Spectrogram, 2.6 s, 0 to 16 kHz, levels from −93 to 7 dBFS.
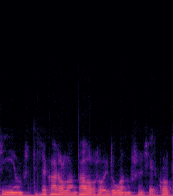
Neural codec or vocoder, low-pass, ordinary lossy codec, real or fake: autoencoder, 48 kHz, 128 numbers a frame, DAC-VAE, trained on Japanese speech; 14.4 kHz; none; fake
